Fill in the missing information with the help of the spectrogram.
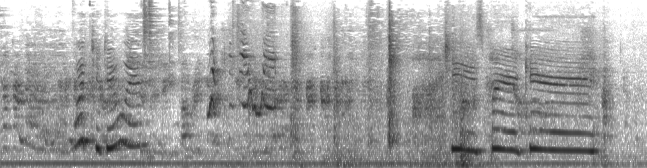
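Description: A cockatiel talks in squeaky, speech-like chatter broken by bright whistled phrases.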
